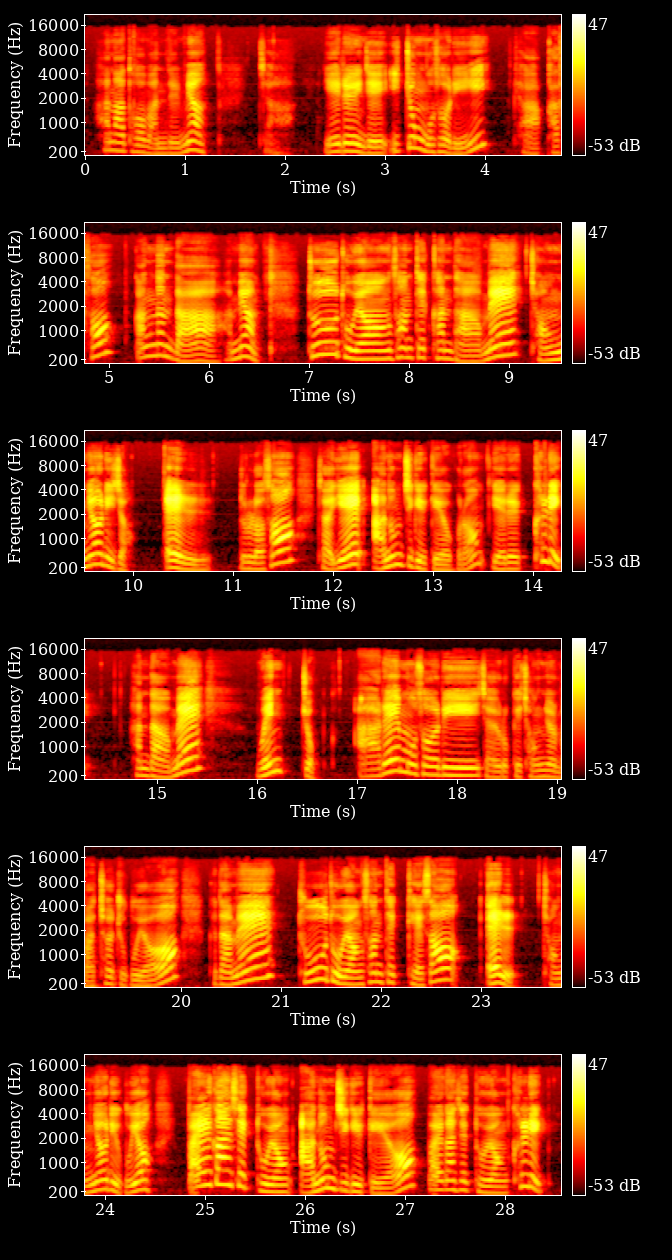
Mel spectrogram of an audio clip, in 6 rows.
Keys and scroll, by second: 23.1 typing.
